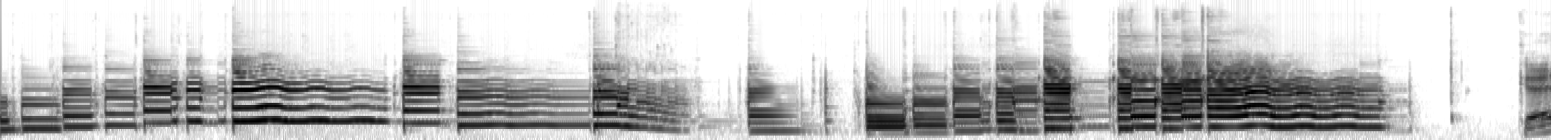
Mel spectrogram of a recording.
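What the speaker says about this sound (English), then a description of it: "So we'll do clean tone leads, okay?" Clean-toned electric guitar playing melodic lead lines, sustained single notes and bends with short pauses between phrases, loud and close with no talking.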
